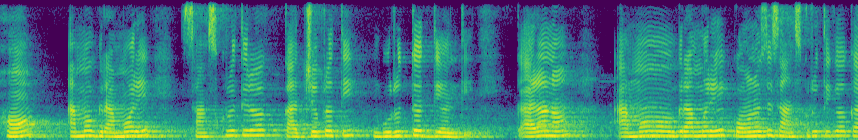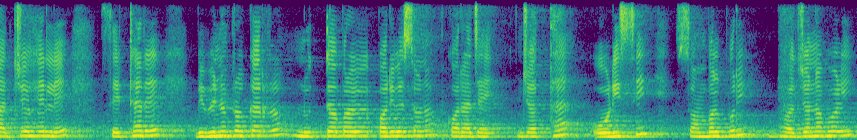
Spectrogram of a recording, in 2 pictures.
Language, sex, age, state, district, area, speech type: Odia, female, 18-30, Odisha, Khordha, rural, spontaneous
